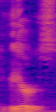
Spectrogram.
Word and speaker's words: Vers: Captain Marvel's Kree name Vers is pronounced like Veers.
